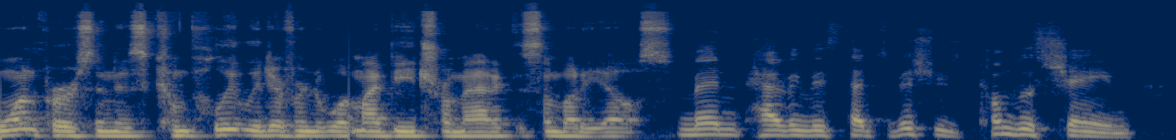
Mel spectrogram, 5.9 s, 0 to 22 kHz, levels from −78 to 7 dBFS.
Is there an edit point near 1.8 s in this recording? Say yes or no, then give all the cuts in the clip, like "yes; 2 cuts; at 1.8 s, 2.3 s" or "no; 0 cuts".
yes; 3 cuts; at 1.8 s, 3.3 s, 4.8 s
